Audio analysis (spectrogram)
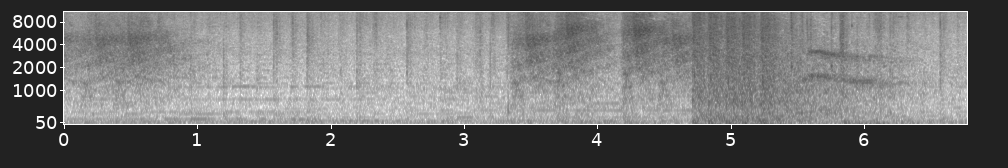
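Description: Gunfire from the video game XCOM, a dense burst of shots rising around the middle and staying loud, with a steady game background underneath and no talk.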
